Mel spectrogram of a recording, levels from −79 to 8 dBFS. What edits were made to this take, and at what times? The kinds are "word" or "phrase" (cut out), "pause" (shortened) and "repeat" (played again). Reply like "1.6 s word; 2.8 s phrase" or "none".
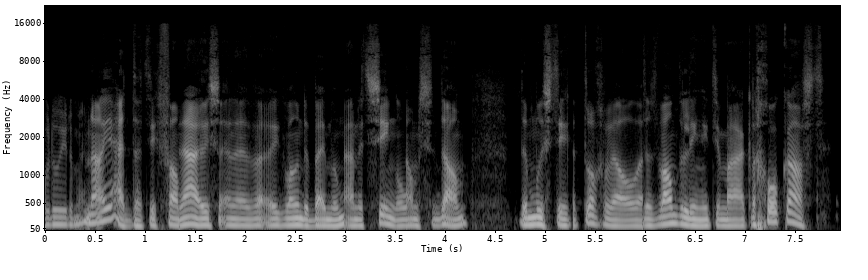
1.3 s word; 3.0 s word; 3.6 s word; 5.3 s word; 6.0 s word; 7.1 s word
